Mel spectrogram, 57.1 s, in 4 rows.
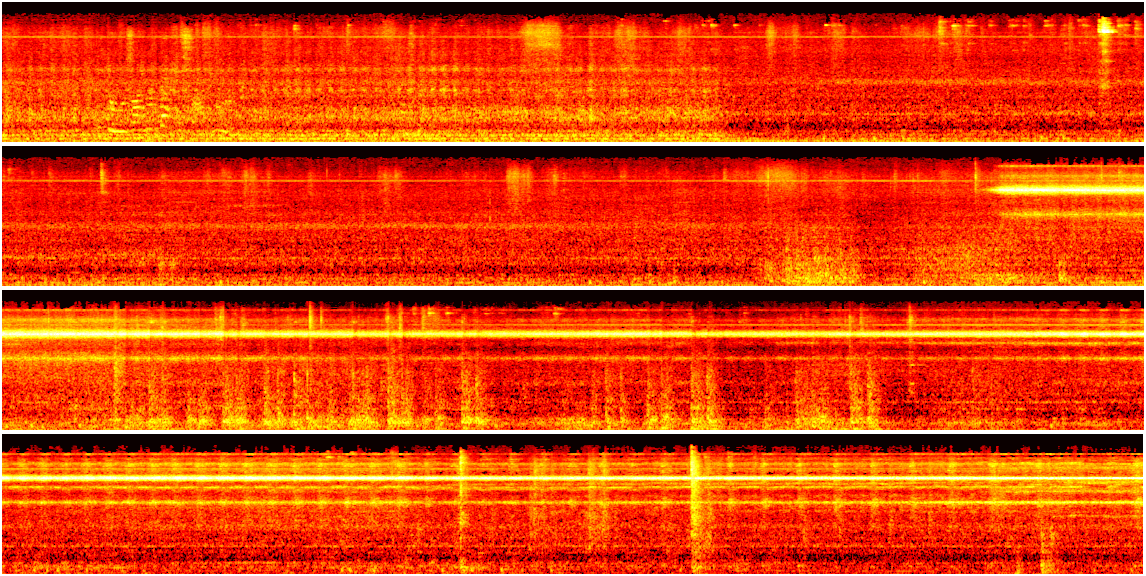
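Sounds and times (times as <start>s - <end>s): train running rumble: 0.0s - 57.0s
high-pitched whine: 24.9s - 57.0s.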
